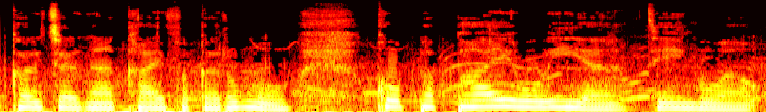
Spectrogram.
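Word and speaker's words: Papaioea: Tēnā koe Mark, kōrua ko Rhys, ai o te rā koutou ngā kai whakarongo, ko papai o ia te ingoa o Palmerston North.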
